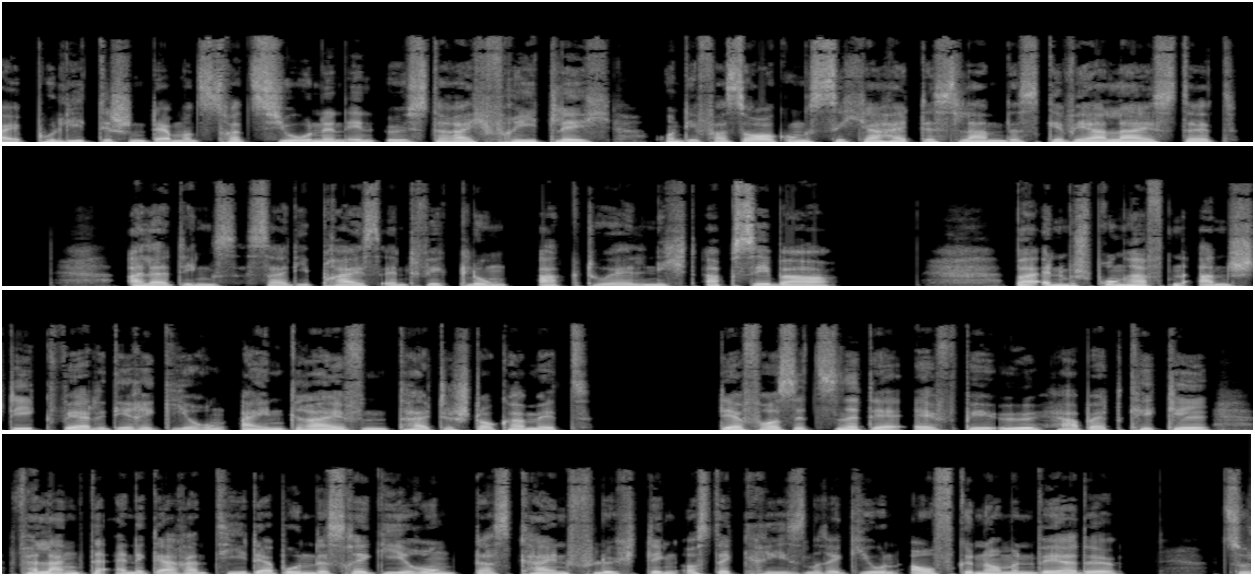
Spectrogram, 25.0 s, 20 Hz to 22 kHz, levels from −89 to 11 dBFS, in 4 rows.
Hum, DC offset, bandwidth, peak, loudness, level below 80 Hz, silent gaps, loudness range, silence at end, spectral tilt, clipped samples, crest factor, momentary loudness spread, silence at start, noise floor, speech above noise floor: none; under 0.1%; 17 kHz; 0 dBFS; -18 LUFS; -56 dBFS; 6.21-6.49 s, 8.85-8.90 s, 15.49-15.83 s, 15.91-16.06 s, 24.44-24.50 s; 2 LU; 0 s; -5 dB/octave; under 0.1%; 18 dB; 7 LU; 0 s; -38 dBFS; 21 dB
